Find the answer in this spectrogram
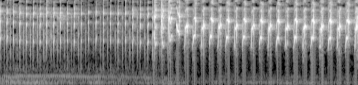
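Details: Lovebird long ngekek chatter, soft and quick at first, then louder and more separated, with about fourteen ringing high notes in the last two and a half seconds.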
